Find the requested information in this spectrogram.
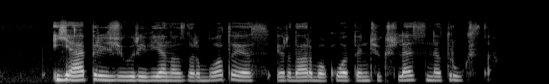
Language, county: Lithuanian, Šiauliai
